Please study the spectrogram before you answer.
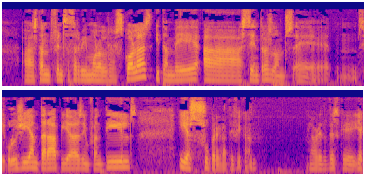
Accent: Catalonia, Spain; El meu marit és britànic, jo sóc catalana, tinc família doncs, que només parla castellà, família que només parla francès

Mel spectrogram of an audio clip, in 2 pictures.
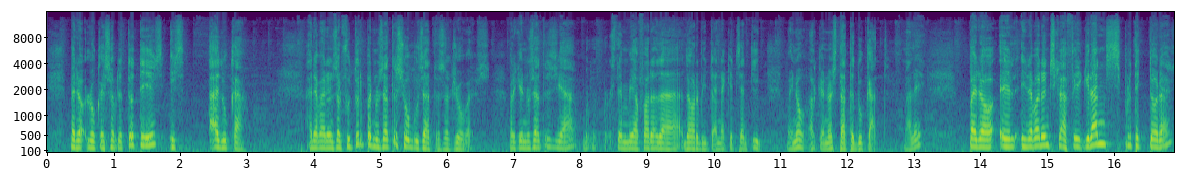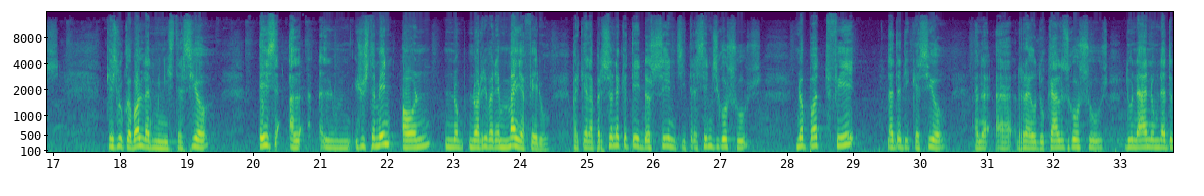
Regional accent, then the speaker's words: France; jo sóc francesa

